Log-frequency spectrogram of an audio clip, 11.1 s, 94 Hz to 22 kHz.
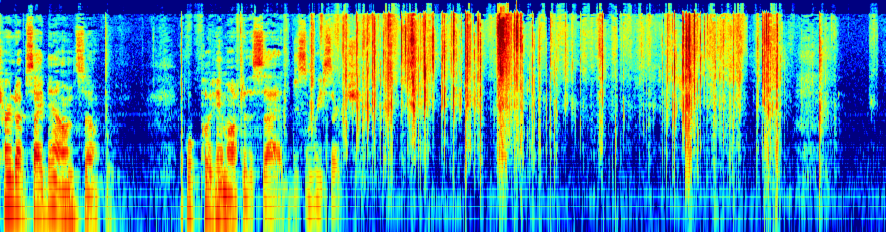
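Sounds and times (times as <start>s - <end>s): card pack wrapper crinkling: 3.8s - 11.0s.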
